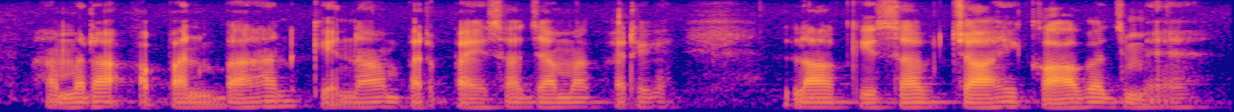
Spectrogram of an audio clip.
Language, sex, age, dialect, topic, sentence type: Magahi, male, 18-24, Western, banking, question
